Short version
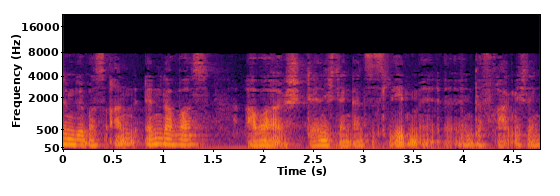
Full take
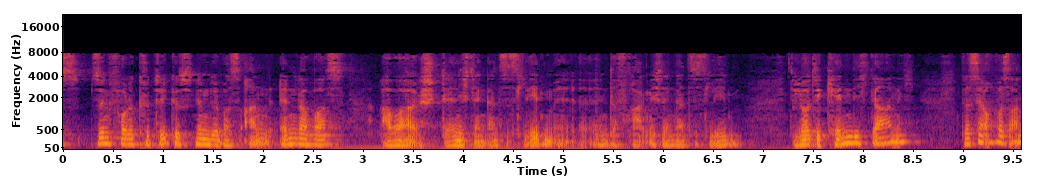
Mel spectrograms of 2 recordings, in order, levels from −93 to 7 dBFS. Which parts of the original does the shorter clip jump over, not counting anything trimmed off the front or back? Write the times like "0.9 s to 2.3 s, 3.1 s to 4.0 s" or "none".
none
